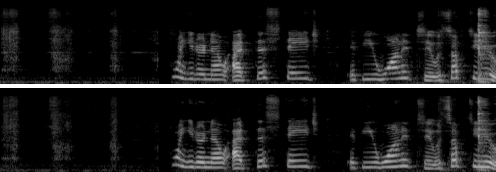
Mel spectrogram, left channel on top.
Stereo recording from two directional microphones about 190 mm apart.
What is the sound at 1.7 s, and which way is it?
Speech, 50° right (ahead or behind).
